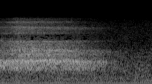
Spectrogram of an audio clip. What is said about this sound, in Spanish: Inhala y exhala.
